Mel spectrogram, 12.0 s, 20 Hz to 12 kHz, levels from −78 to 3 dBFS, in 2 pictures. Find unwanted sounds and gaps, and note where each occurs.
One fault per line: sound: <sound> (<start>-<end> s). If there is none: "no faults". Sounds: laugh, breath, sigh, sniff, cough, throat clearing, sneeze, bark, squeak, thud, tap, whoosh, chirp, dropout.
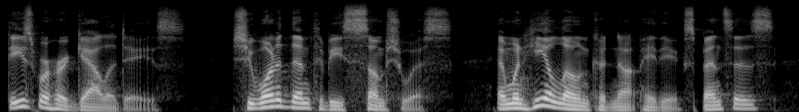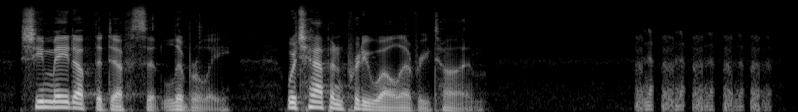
sound: laugh (10.7-11.8 s)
